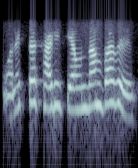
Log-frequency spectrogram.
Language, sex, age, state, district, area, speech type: Bengali, female, 45-60, West Bengal, Darjeeling, rural, conversation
